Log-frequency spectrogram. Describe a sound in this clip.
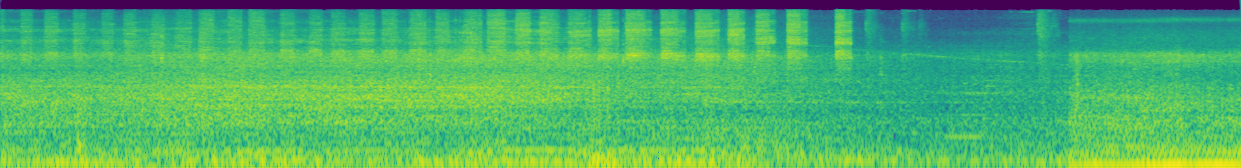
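A heavy truck engine roars and labours up close.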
